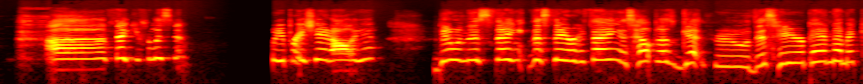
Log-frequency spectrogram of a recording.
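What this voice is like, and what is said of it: Put-on Southern US accent. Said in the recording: “I have no right appropriating this accent because I am not from part of the country that this is an accent that comes naturally. But I've lived in North Carolina now enough times.”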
